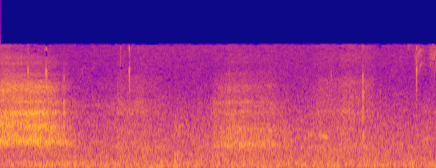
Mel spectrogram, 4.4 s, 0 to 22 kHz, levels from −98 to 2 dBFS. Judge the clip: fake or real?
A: real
